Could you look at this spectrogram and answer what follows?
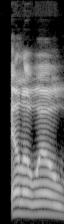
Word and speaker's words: LOL: And I'm like, why would you even write it as LAWL? Oh, because that's how you say it.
